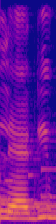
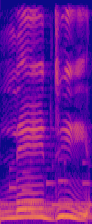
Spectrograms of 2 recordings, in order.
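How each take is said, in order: First: The first vowel is a short 'a' sound. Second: The first vowel is a long 'ay' sound. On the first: The speaker calls it wrong. "আমরা ল্যাডি বলছি না।" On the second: The speaker calls it right. "Long এ হবে, অর্থাৎ এ।"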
